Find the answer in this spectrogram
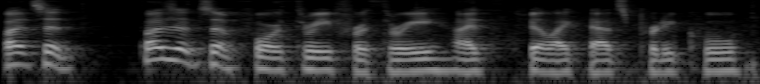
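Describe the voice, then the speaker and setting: A man streaming a casual ASMR-style card showcase, easygoing and halting as he reads out cards, his voice a little rough and taken gently. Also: mid-range voice, expressive. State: voice slightly rough, being taken easy.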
